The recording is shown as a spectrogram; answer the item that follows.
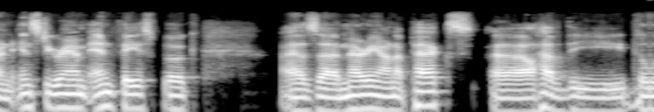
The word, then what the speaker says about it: Mariana: it the correct way so I'm gonna put the the of Spanish so it will be Mariana there we go yeah and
